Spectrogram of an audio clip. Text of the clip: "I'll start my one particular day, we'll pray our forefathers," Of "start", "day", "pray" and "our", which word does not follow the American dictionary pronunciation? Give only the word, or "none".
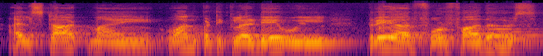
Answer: none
